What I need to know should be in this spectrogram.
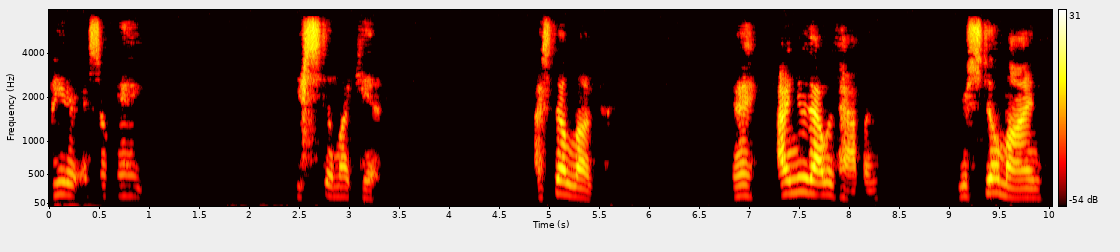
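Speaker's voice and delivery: very soft, low, unhurried comfort; Jesus, tenderly reassuring. Acted. Jesus to devastated Peter on the beach, tenderly reassuring. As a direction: reassure gently, almost under the breath, with pauses. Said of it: "I can only imagine Jesus".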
